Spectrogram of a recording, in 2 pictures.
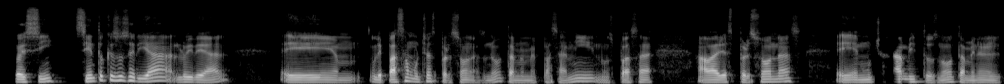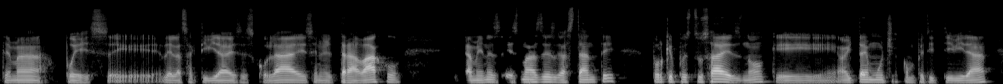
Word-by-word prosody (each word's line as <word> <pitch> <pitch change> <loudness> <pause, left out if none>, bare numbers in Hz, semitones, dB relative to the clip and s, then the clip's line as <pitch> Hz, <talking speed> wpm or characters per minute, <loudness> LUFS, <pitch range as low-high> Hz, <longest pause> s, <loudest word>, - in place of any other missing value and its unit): Pues 115 -1 +5
sí, 140 +3 -1
siento 145 +7 +2
que 195 - +2
eso 190 0 +4
sería 170 -1 +3
lo 110 +2 0
ideal, 105 -2 +1 0.5
em, 105 -1 +1
le 110 -4 +1
pasa 110 +9 +5
a - - -1
muchas 140 +3 -2
personas, 100 -4 -4
¿no? 105 +10 -5
También 95 -9 -2
me 90 - -7
pasa 95 - -7
a - - -5
mí. 145 +5 -2
Nos - - -9
pasa 105 +2 -1 0.4
a - - +3
varias 105 0 +5
personas 125 +7 -1 0.3
en 105 +1 +1
muchos 110 +1 -5
ámbitos, 120 -6 0
¿no? 105 +4 -2
También 100 -3 -1
en 105 - -2
el 95 -2 -4
tema, 95 -1 -1
pues, 85 -2 -3
eh, - - -7
de - - 0
las - - -3
actividades 95 -1 -1
escolares, 95 +2 +1
en 95 - -5
el 90 -1 -6
trabajo, 100 +4 +5 0.6
también 100 +2 0
es 110 -2 -1
es - - -5
más 115 -1 +3
desgastante, 110 +5 +1 0.3
porque 115 -1 0
pues 110 -1 -3
tú 115 - -3
sabes, 110 -5 +6
¿no? 115 +5 -3
Que 90 -3 -4
ahorita 100 +2 +2
hay - - +4
mucha 110 +4 -3
competitividad 100 +1 -2
105 Hz, 170 wpm, -24 LUFS, 95-120 Hz, 0.6 s, sabes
